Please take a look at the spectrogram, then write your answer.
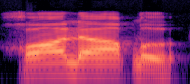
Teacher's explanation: خا کو بھی موٹا پڑھیں گے اور قاف کو بھی، اور قاف پر قلقلہ بھی کریں گے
